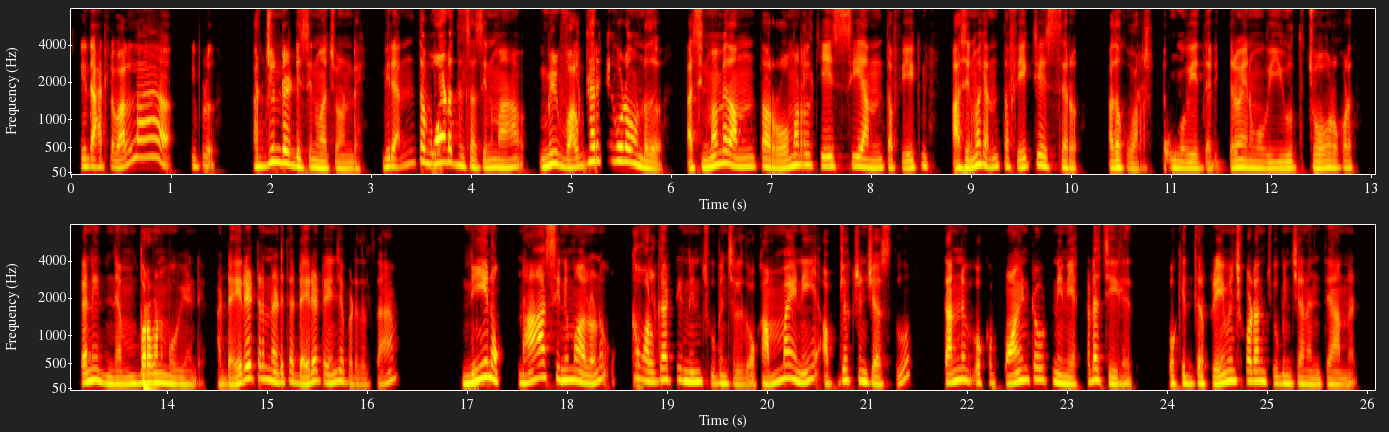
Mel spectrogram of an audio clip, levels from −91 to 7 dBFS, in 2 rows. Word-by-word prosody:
ఇదాట్లీ 150 -2 +1
వల్ల, 285 +8 0 0.6
ఇప్పుడు 155 - -7 0.5
'అర్జున్ 230 +10 +2
రెడ్డి' 175 -8 +3
సినిమా 135 -3 +1
చూడండి. 115 -3 -4 0.3
మీరు 160 - +2
ఎంత 210 +8 -10
బావుంటది 225 +1 +6
తెలుసా 160 -3 -1
ఆ - - -4
సినిమా! 135 0 0 0.4
మీ 190 - +5
వల్‌గారి‌టి 255 - +1
కూడా 255 -1 +5
ఉండదు. 125 - +1 0.3
ఆ - - +6
సినిమా 150 +4 +4
మీద 210 - +5
అంత 160 +1 -3
రూమర్‌లు 180 +9 +1
చేసేసి, 165 0 0
అంత 135 +1 -3
ఫేక్ 130 +5 -2 0.3
ఆ - - +6
సినిమాకి 180 +7 +3
ఎంత 160 +2 -5
ఫేక్ 145 +4 -1
చేసేసారో. 135 -7 -1 0.3
అదొక 130 0 +2
వర్‌స్ట్ 125 +6 -11
మూవీ, 120 0 0
దరిద్రమైన 130 +5 -1
మూవీ, 120 -1 -2
యూత్ 125 +2 -4
చూడకూడదు. 130 +1 -2 0.3
కానీ 185 +5 +4 0.2
నంబర్ 135 +6 +5
వన్ 160 -1 +3
మూవీ 125 -2 -1
అండి. - - -12 0.2
ఆ - - -5
డైరెక్టర్‌నడిగితే, 180 - +2
ఆ - - -6
డైరెక్టర్ 180 -4 +1
ఏం - - 0
చెప్పాడో 125 -9 -6
తెలుసా? 120 +1 -10 0.9
నేను 225 +6 +6 0.3
నా 170 - +5 0.2
సినిమాలోను 195 -4 +2
ఒక్క - - -20
వల్‌గారి‌టి 200 +3 0
నేను 175 0 +3
చూపించలేదు. 130 -4 -4
ఒక - - -24
అమ్మాయిని 185 - +2 0.2
అబ్జెక్షన్ 190 +5 -1
చేస్తూ, 125 +2 -3 0.5
తనను 190 +6 +4
ఒక 155 - -22 0.2
పాయింట్ 195 +7 +3
ఔట్ 205 -1 -7
నేను 135 -3 +2
ఎక్కడ 170 - -5
చేయలేదు. 125 0 -3 0.4
ఒక 130 - -3
ఇద్దరు 130 +1 -1
ప్రేమించుకోవడానికి 180 +5 +3
చూపించాను 135 -2 -2
అంతే 115 +2 -6
అన్నాడు. 110 - -8
155 Hz, 170 wpm, -25 LUFS, 130-185 Hz, 0.9 s, బావుంటది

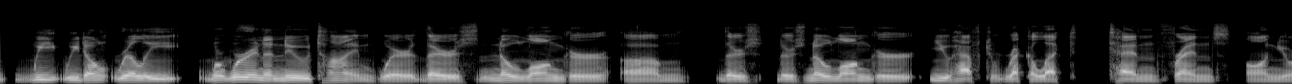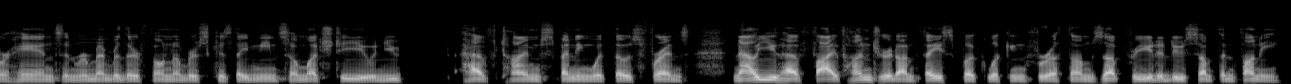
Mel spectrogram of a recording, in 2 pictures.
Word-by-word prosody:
we 110 -1 0
we 105 - +3
don't 105 0 +3
really 95 -4 +4 0.2
well, 100 0 +2
were 115 +4 +5
In 105 -3 +3
a 85 - +4
new 95 +1 +5
time 90 -8 -3
where 75 -2 +3
there's 80 -4 +2
no 90 +3 +1
longer, 85 -5 +1
um, 70 -5 -2 0.3
there's 80 -4 0 0.2
there's 80 -2 -1
no 95 +1 +3
longer 85 -4 +1
you 95 0 +1
have - - +1
to - - -9
recollect 75 -1 0 0.3
10 80 -2 0
friends 75 -3 -3 0.2
on 70 0 -2
your 65 -2 -3
hands 75 -1 -5
and 65 +1 -5
remember 65 -1 -2
their 70 0 -2
phone 75 -1 -5
numbers 65 -1 -4
'cause - - -7
they 65 - -1
mean 75 +2 -4
so - - -5
much 70 +2 -4
to - - -6
you 65 -2 0
and 65 +2 -4
you 70 -1 -3 0.6
have - - +1
time 80 -1 -3
spending 80 -2 -3
with 70 0 -1
those 65 -2 0
friends. - - -2 0.4
Now 90 +1 +3
you 110 -1 +4
have 85 -3 +3
500 85 +1 +1
on 75 -1 +2
Facebook 90 +7 0
looking 80 0 -3
for 75 -1 -1
a 70 - +2
thumbs 75 -3 -4
up - - +4
for - - -7
you 75 -1 +2
to 75 - -1
do 80 +4 0
something 70 - -3
funny. 85 -1 -3
80 Hz, 150 wpm, -21 LUFS, 70-90 Hz, 0.6 s, were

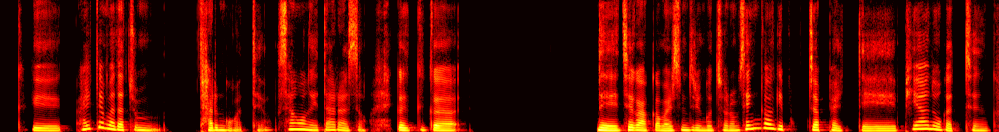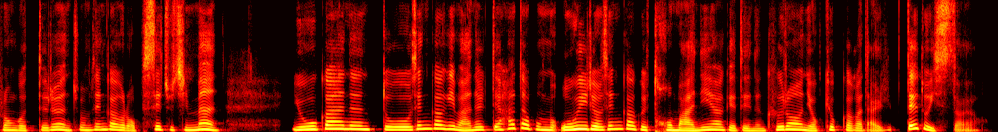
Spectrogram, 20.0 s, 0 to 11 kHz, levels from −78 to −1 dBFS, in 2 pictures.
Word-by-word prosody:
그게 180 -5 -3
할 265 +4 -2
때마다 300 - 0
좀 200 -4 -4 0.4
다른 190 0 +1
것 180 - -4
같아요, 195 +2 -10
상황에 255 -6 0
따라서. 195 -4 -4 0.3
그니까 195 -2 +2
그니까 190 -3 +1 1.4
네. 190 -4 +6
제가 205 +3 +3
아까 185 0 0
말씀드린 185 +2 0
것처럼 180 +1 -2
생각이 320 - 0
복잡할 215 -7 -2 0.2
때 165 +1 -2
피아노 295 -4 -1
같은 175 -1 -4
그런 195 +2 -3
것들은 195 +4 -2
좀 200 0 -4
생각을 235 -2 0
없애 255 +7 -1
주지만 215 0 +2 0.7
요가는 270 +3 +4
또 235 -2 +3
생각이 300 +1 +1
많을 220 +3 0
때 240 +1 -1
하다 335 +5 0
보면 225 -7 0
오히려 265 +2 +6
생각을 280 -3 0
더 205 - 0
많이 185 +4 +3
하게 220 -5 0
되는 160 -2 -4
그런 240 +2 +2
역효과가 185 +3 -3
날 - - -6 0.2
때도 295 +1 +4
있어요. 180 -2 -3
215 Hz, 305 characters per minute, -20 LUFS, 185-255 Hz, 1.4 s, 네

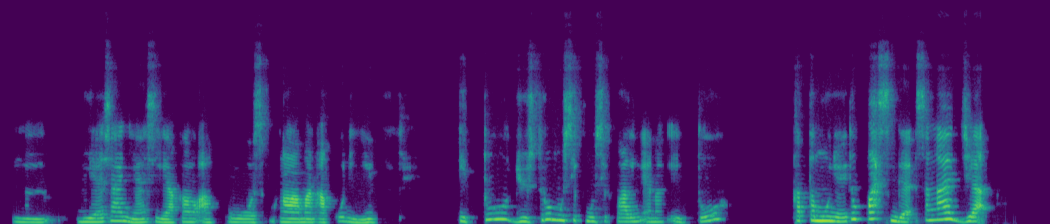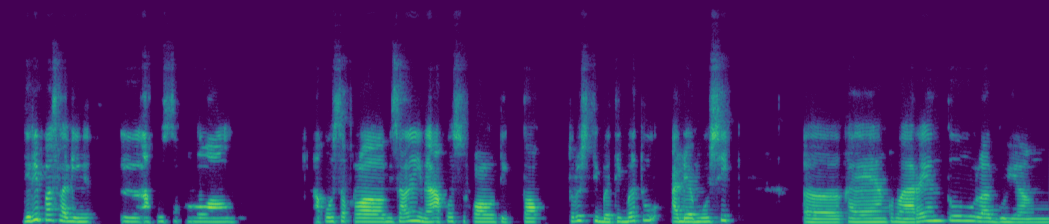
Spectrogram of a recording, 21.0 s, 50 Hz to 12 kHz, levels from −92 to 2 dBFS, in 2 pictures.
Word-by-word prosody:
Mmm, 170 -2 -5 0.3
biasanya 190 0 -1
sih 185 - -6
ya 160 - +1
kalau 180 -1 -2
aku 165 +2 -4 0.2
sepengalaman 175 0 +2
aku 165 +6 -7
nih, 165 -1 -2 0.9
itu 210 +8 -5 0.3
justru 210 +8 -2
musik-musik 250 -7 -2
paling 205 +1 -1
enak 190 0 -5
itu, 220 - -5 0.7
ketemunya 245 -2 +5
itu 220 - +2
pas 350 0 +5
enggak 205 -6 +2
sengaja. 275 - +3 0.9
Jadi 225 +6 +6
pas 285 0 +2
lagi 220 -4 +2
nge 200 - -3 0.3
eee, 205 -2 -2
aku 200 +2 -5
scroll 195 -3 0 0.8
aku 205 +1 -3
scroll 200 -2 +5
misalnya 205 +4 0
nih - - 0
ya 190 - +7
aku 215 - -5
scroll 195 -3 +2
TikTok 190 +1 +1 0.3
terus 250 +3 -2
tiba-tiba 200 0 -1
tuh 265 +1 -2 0.2
ada 200 -1 +2
musik, 200 +6 0 0.8
eee, 175 -1 +2
kayak 185 -1 0
yang 190 - -2
kemarin 195 +4 +3
tuh 245 -2 -2
lagu 195 -3 0
yang 175 -1 -3
200 Hz, 135 wpm, -22 LUFS, 185-230 Hz, 0.9 s, ya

